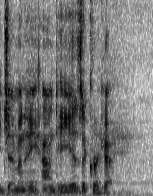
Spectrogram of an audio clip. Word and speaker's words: Gemini: And it's spelt Gemini, but it's definitely Gemini, and he is a cricket.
